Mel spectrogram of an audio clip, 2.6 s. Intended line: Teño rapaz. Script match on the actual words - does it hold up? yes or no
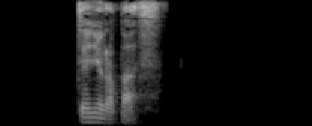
yes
